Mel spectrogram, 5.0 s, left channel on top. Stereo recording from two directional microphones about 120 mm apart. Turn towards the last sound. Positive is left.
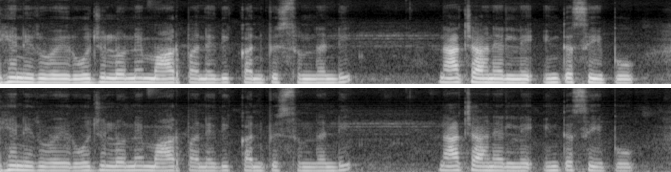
turn(degrees=35)  # may be behind; listen again after turning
